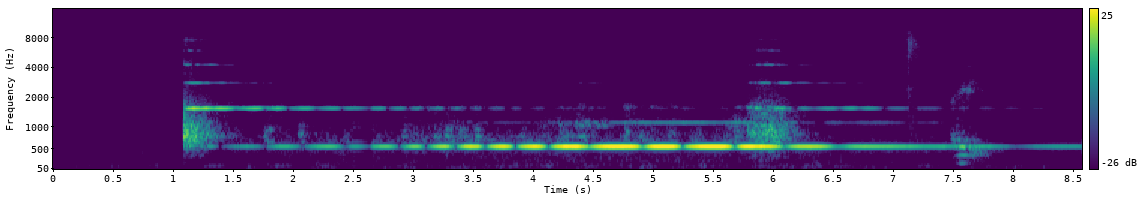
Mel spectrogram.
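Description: Singing bowl struck once about a second in and left ringing with a steady pitched hum and higher overtones. The ring swells and pulses in loudness over the next few seconds, then fades near the end.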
